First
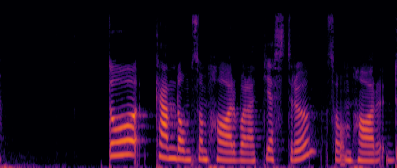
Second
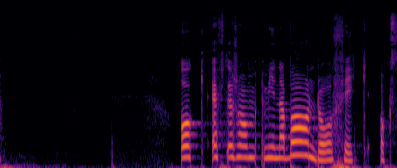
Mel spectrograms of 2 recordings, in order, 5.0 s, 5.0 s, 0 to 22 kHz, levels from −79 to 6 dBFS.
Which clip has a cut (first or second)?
first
